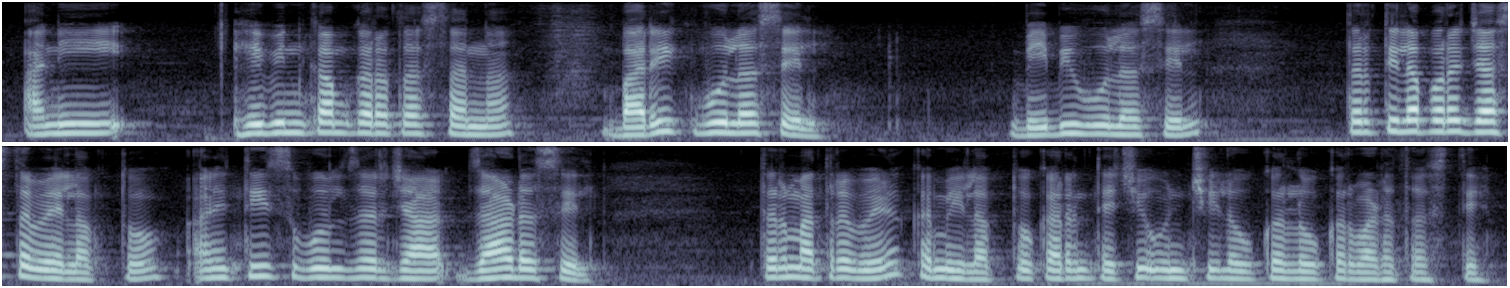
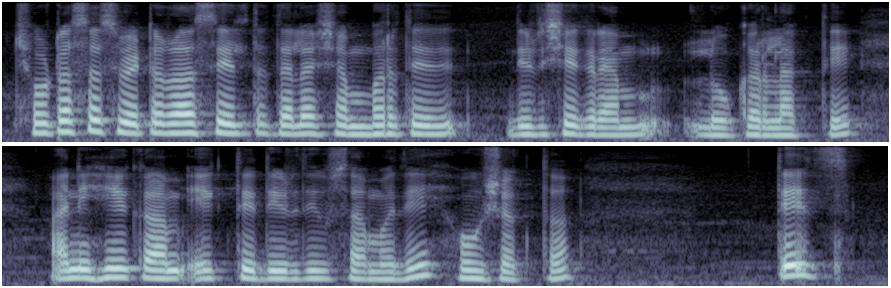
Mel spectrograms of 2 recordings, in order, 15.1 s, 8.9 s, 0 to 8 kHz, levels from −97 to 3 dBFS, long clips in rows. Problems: constant background noise, background conversations at intervals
